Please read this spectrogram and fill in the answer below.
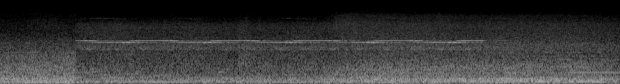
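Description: Steady outdoor noise of wind and distant traffic. From about a second in to near five seconds, a high electronic beep alternates between two close pitches.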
